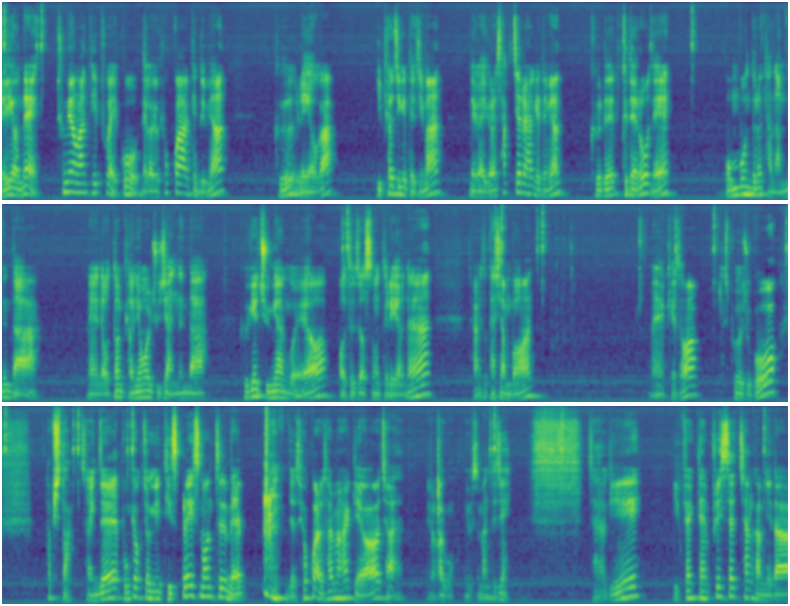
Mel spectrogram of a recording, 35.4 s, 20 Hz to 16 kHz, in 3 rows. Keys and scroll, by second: 20.2 ctrl+z, 21.8 ctrl+2, 23.0 Escape, 29.0 ctrl+space, 29.8 d, 30.0 BackSpace, 32.2 d, 32.6 BackSpace, 33.8 ctrl+2.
